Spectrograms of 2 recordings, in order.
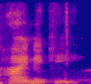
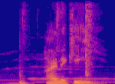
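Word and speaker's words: Heinicke: and it is it is pronounced it is pronounced heinecke heinecke all right like I said we got we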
